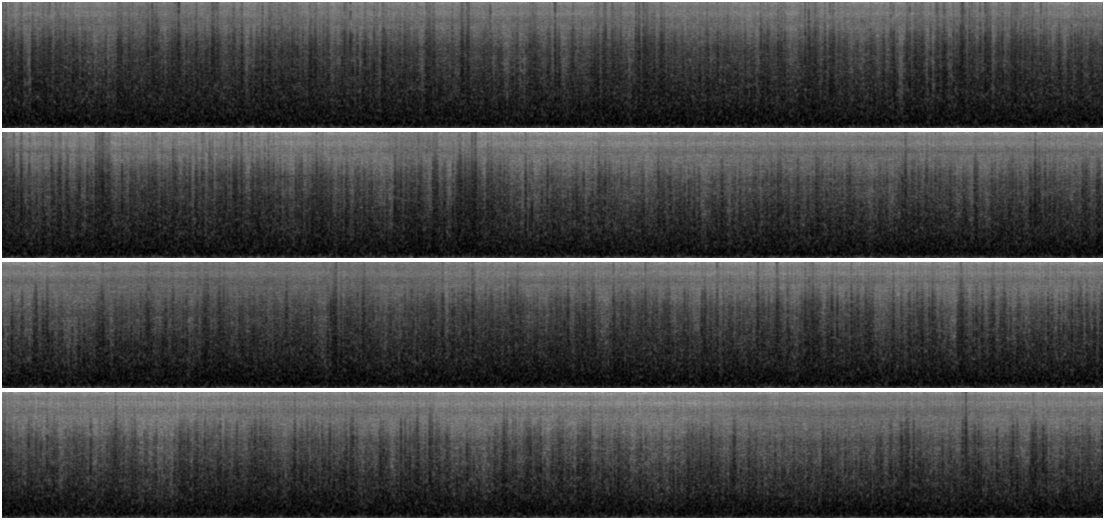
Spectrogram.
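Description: Steady wind rushing over the microphone of a motorcycle at cruising speed, with the bike's running noise mixed in underneath.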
